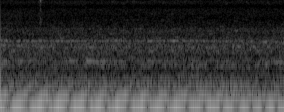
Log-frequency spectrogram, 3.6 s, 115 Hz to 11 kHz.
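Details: Jaguar XK8 with intermittent no-start, starter relay suspected, after sitting two weeks: started on the second try and now holds a low, even idle hum with no stumbles or misses.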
